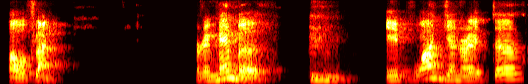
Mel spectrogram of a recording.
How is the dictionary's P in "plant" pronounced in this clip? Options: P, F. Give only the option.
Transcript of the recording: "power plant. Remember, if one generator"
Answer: F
